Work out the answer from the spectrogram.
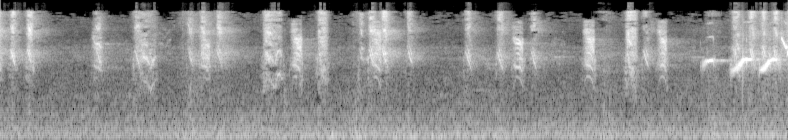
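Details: Female double-collared seedeater calls meant to warm up a male's tui tui song: steady high chirps in irregular clusters over eight seconds, closing with fast whistled slurred notes and louder chirping.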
